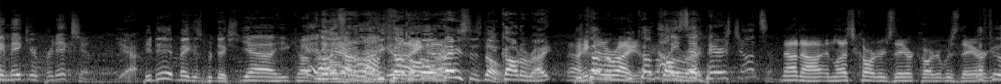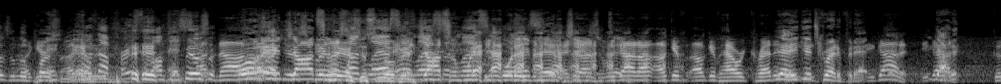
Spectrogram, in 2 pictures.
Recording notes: Live from Lincoln Financial Field, the WIP Draft Party.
